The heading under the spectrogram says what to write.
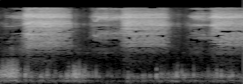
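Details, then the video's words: Hungry common myna chicks in the nest giving rough, hissy begging rasps in long surges separated by short dips, over a low rumbling background. "Common myna Birds are very hungry"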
